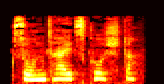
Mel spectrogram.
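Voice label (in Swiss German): "gsundheitskoste", Alsatian; medecine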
